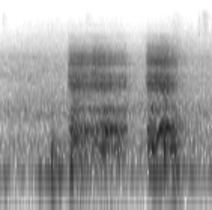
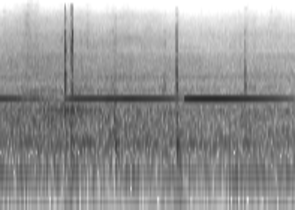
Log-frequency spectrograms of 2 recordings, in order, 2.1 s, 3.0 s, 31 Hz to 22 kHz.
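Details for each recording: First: 2014 Jeep Wrangler Unlimited Sahara: two squeaky, creaking groans as the brake pedal is pushed, suspected from a dry Teflon bushing at the pedal pivot, to be sprayed with lubricant. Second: 2014 Jeep Wrangler Unlimited Sahara brake pedal worked with engine running after spraying: quiet with a few soft clicks, former squeak gone.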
